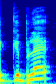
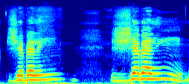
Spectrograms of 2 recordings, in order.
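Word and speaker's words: Gébelin: In 1781, a French author named Court de Giblet. Perfect. You sound just like me in every single episode. Gibelin. Oh my God. That's how you say it.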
